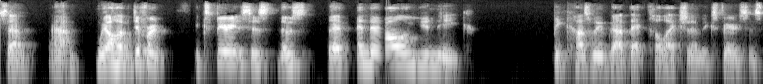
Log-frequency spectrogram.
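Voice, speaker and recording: This woman speaks with a Southern US accent at a medium pitch and a moderate pace. Her voice has vocal fry, and her intonation stays fairly even. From US South. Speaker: senior government leader. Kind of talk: panel discussion.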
